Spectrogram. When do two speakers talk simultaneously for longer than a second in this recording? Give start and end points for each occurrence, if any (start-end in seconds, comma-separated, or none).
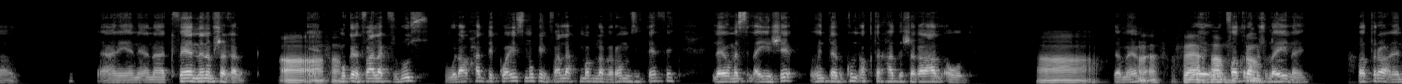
11.1-13.0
